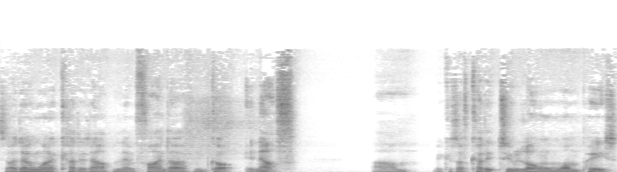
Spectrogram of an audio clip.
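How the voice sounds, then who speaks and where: With a British accent, a somewhat breathy man speaks at a moderate pace with fairly even intonation. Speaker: hobbyist maker. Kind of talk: workshop tutorial. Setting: home workshop at night. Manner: hesitant, many fillers.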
